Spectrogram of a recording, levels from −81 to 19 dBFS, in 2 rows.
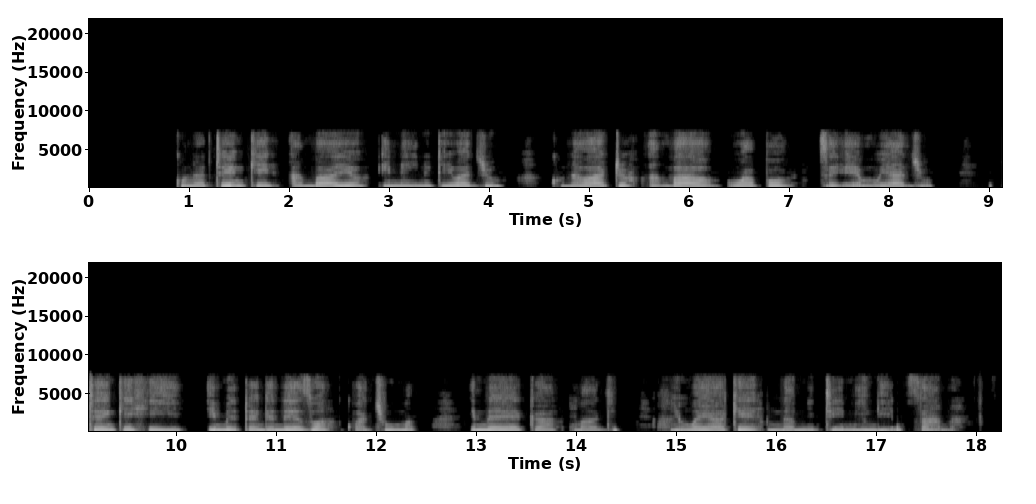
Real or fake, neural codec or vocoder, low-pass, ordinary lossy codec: fake; codec, 16 kHz, 2 kbps, FunCodec, trained on LibriTTS, 25 frames a second; 7.2 kHz; AAC, 48 kbps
